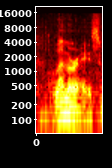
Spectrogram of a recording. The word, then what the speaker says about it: lemure: though you're also seeing large groups of lemures, which is how it's pronounced, as I've been corrected. And I'm so glad it's pronounced that, not lemures, because it sounds not awful lemurs? In hell. It's lemure.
